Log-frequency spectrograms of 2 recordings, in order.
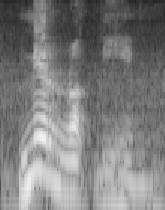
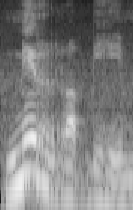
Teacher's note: Tak ada bunyi nun. Mir rabbihim. Nun dah masuk dalam huruf ra. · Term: bila gunnah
